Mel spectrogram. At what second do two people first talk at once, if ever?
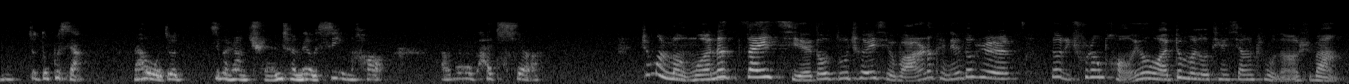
none

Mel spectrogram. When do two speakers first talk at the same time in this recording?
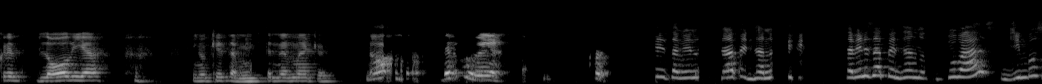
none

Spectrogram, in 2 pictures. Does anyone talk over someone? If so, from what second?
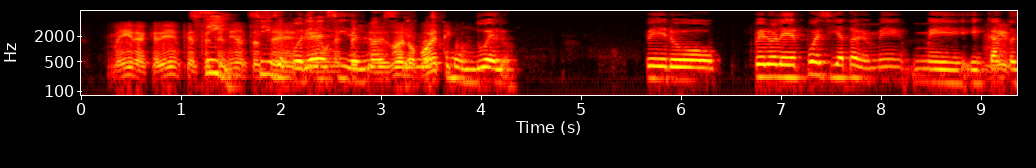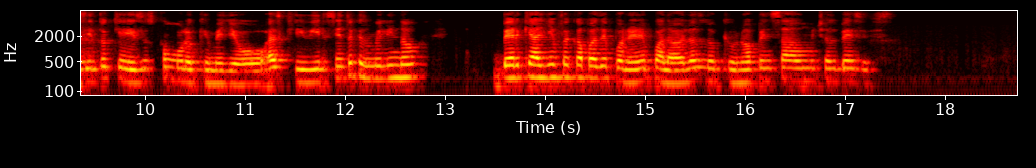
1.1 s

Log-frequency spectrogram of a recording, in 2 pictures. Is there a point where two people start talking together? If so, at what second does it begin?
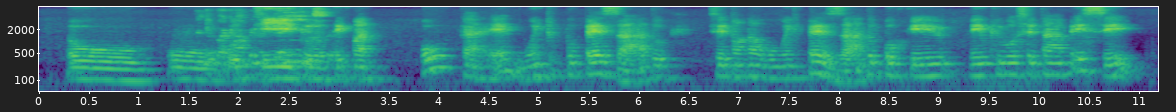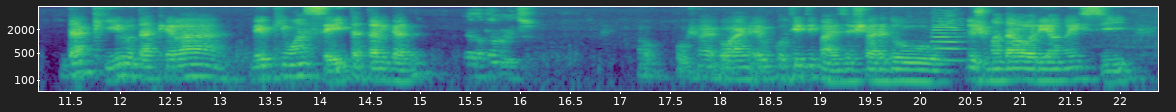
1.6 s

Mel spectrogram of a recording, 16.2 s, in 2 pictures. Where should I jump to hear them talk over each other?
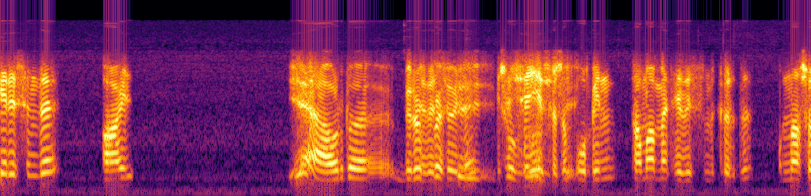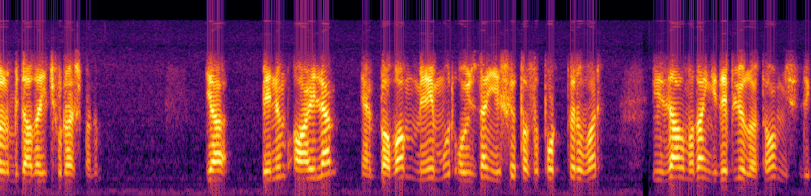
4.2 s

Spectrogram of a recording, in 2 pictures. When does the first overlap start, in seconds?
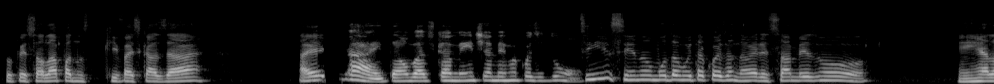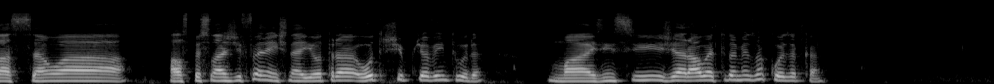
none

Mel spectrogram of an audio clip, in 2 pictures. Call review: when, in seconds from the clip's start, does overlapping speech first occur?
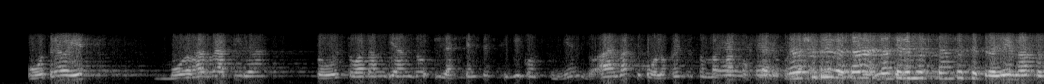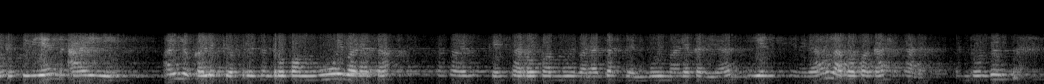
7.1 s

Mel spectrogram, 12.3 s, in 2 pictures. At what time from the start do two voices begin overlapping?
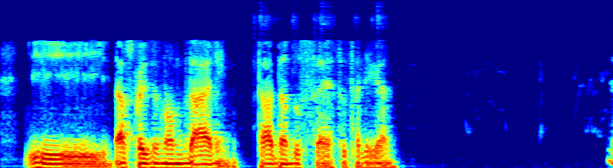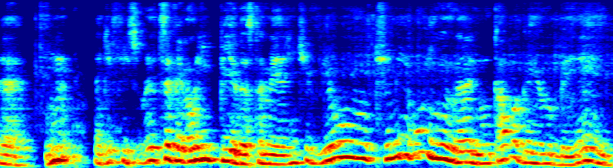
none

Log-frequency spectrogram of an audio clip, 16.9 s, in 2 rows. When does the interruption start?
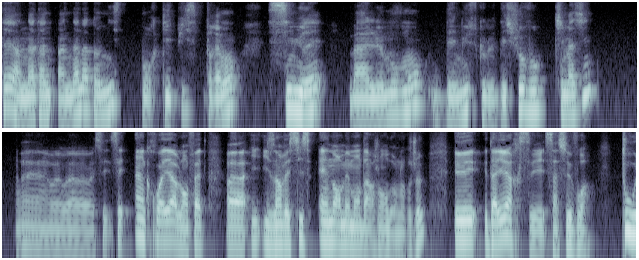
none

